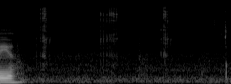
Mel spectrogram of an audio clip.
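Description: Three faint, short detent clicks spaced over about a second and a half from the micro windage adjustment of a Black Gold competition bow sight being turned by hand.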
